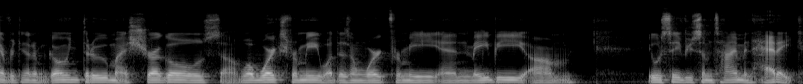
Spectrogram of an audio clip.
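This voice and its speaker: The speaker has a slight Brazilian accent. The pace is fairly slow. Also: man. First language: Portuguese. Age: 20s. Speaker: online entrepreneur vlogger. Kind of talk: casual vlog talk to camera. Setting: office. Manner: hesitant, many fillers.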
